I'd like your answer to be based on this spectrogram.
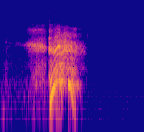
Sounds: Sneeze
